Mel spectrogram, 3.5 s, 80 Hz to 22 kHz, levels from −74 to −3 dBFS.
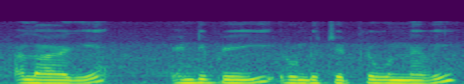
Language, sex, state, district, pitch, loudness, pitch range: Telugu, male, Telangana, Mahabubabad, 145 Hz, -13 LUFS, 135-150 Hz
